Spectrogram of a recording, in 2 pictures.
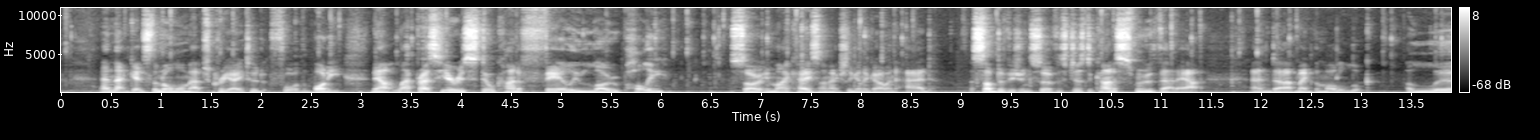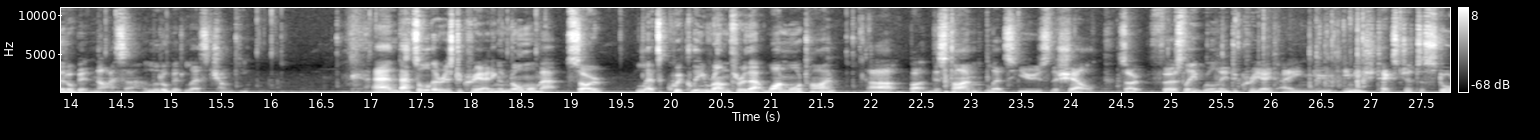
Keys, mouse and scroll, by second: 1.0 middle click, 1.6 alt+middle click, 1.8-2.5 alt+drag, 2.5-3.0 alt+middle drag, 3.0-3.3 scroll up 1, 3.3-3.6 alt+drag, 3.6-4.0 alt+middle drag, 4.0 alt+drag, 4.3 scroll up 1, 4.5-6.1 alt+drag, 6.1 alt+middle drag, 6.4 alt+click, 6.7 scroll down 1, 7.0 alt+click, 7.2-8.0 alt+middle drag, 8.0 ctrl+1, 8.3 alt+click, 9.2-9.8 alt+middle drag, 9.8-10.2 alt+drag, 10.2-10.5 alt+middle drag, 10.5-10.9 scroll up 1, 10.9-11.5 alt+drag, 11.5 scroll up 1, 11.7-12.1 alt+middle drag, 12.1-13.3 alt+drag, 14.1 scroll down 1, 14.3-14.7 alt+middle drag, 14.7 scroll down 2, 14.9-15.8 alt+drag, 15.8 alt+middle drag, 16.1-16.8 alt+drag, 16.8-21.3 alt+middle drag, 21.7 click, 22.7 f, 23.3 KP_Decimal, 24.0-24.3 scroll down 1, 24.9 middle click, 25.2-25.5 scroll down 1, 25.5 shift+a.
